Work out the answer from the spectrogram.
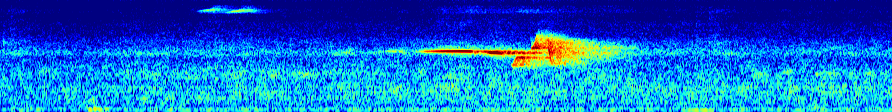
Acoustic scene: park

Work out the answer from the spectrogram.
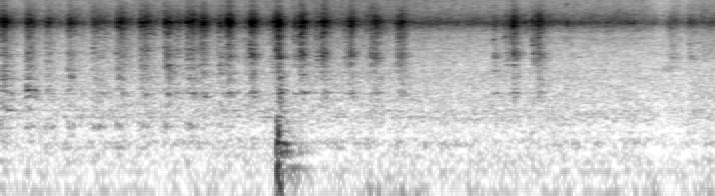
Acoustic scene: kitchen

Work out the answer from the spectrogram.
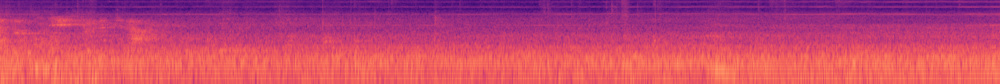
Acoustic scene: subway station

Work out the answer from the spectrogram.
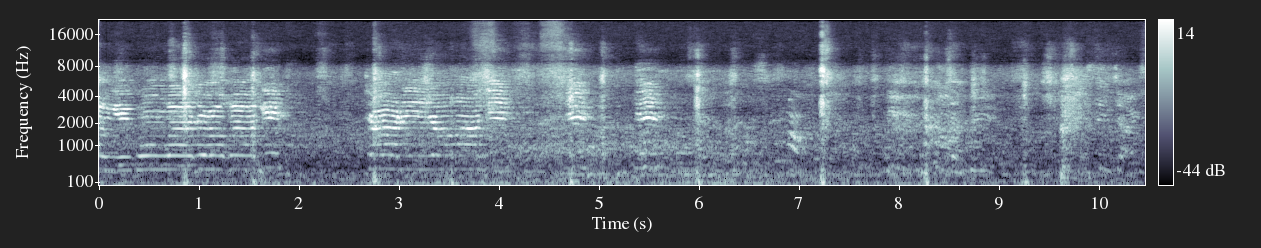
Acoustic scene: residential area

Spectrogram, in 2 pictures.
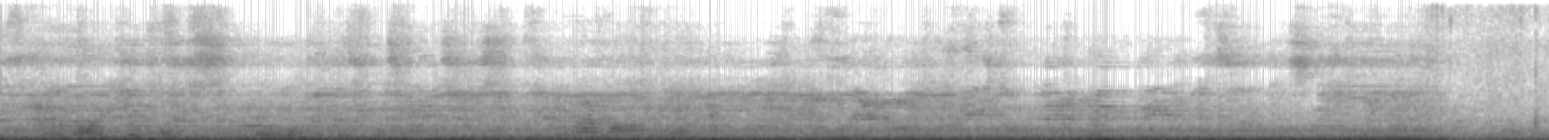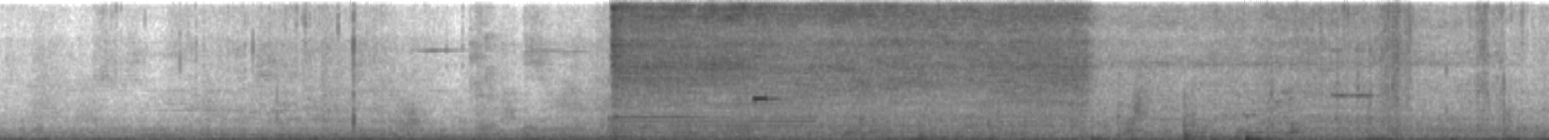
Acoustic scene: bus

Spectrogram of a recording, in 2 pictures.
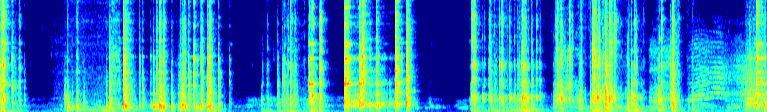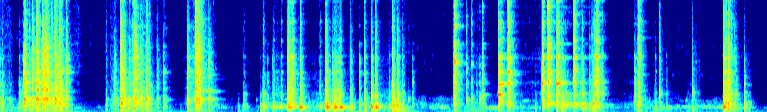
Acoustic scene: kitchen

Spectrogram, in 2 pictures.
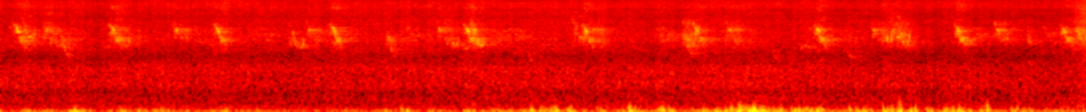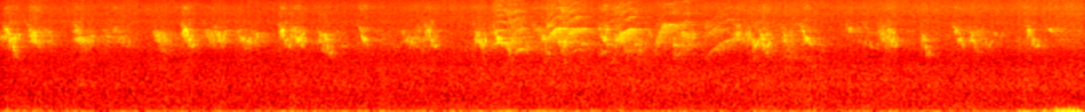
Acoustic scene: park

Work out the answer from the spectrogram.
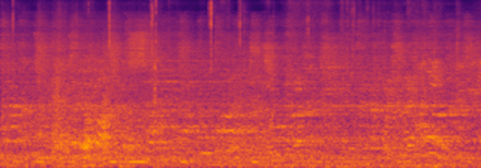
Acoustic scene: cafe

